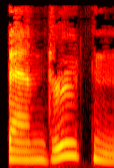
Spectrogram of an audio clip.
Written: van druten

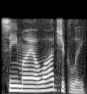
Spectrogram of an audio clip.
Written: semiologically

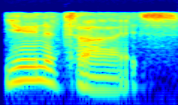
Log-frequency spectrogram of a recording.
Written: unitize

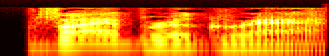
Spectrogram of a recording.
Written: vibrograph

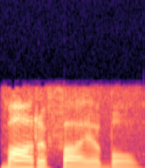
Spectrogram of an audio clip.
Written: modifiable

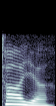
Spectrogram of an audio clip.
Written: taille

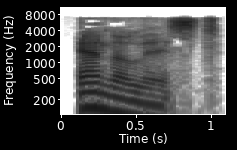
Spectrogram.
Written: annalistically

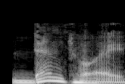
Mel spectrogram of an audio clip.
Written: dentoid

